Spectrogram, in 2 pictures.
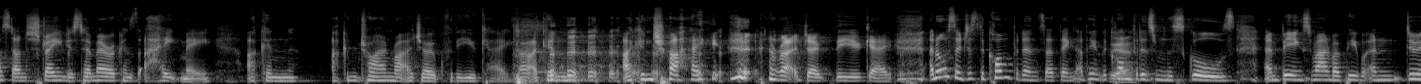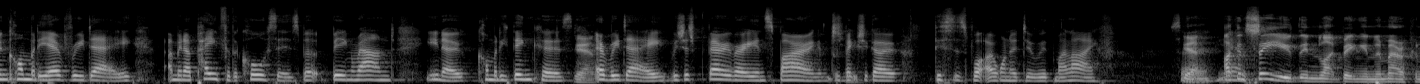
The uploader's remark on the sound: chats to a man in the audience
